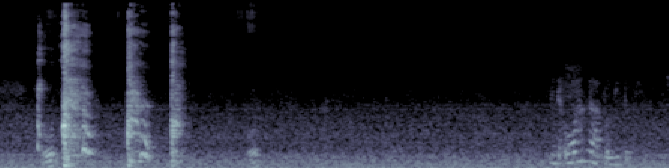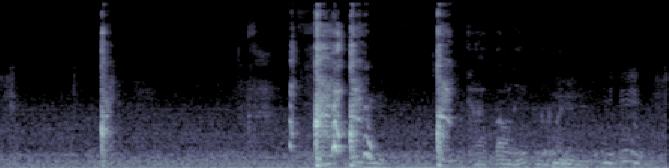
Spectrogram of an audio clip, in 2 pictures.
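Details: Several short, weak coughs and throat clears with long pauses between bursts, in a quiet room. This is a chronic cough of about one month, recorded during a therapy session; the cough does not fully clear.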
